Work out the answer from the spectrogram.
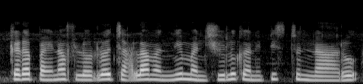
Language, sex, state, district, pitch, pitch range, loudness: Telugu, female, Telangana, Hyderabad, 220 Hz, 205-235 Hz, -18 LUFS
